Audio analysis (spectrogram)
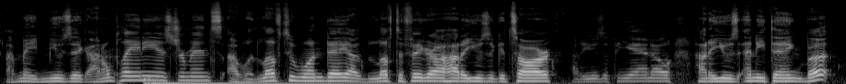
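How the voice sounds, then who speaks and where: A man, hosting a podcast in a relaxed, proud monologue to camera. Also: on the high side, a little fast, hardly any pauses, no room sound. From born in Slovenia, raised in Connecticut. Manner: relaxed, proud, repetitive phrasing. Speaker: podcast host. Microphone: camera mic.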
